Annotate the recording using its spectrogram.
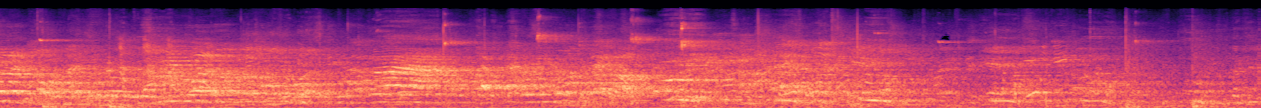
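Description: Echoing gym: a basketball bouncing several times on the hardwood floor amid indistinct talking and calling out from players and onlookers.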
